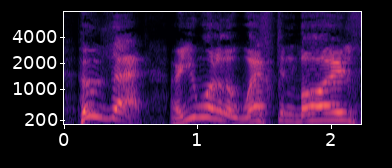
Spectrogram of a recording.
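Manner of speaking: very high, loud hollering yell. Retelling a grandfather calling out at an arriving visitor: imitating grandfather yelling out. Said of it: "he's yelling out".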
